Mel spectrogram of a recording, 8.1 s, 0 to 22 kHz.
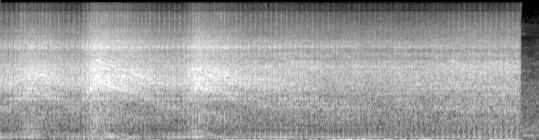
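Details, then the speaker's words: Himalayan 450 Sherpa single-cylinder idling, with the timing chain tensioner being swapped as a possible fix: a light, quick, steady ticking from the top of the head. Owner suspects the valve train and valve shims; the head has not been opened or checked yet. "Top of the head makes a ticking, and that is clearly that would be clearly the valve train business."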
